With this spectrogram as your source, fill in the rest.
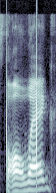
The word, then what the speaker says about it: thalweg: and there's a word called thw is that how you pronounce it? Yeah, I had never seen that word.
